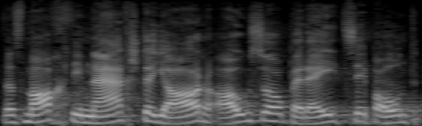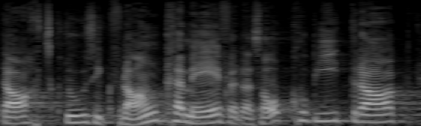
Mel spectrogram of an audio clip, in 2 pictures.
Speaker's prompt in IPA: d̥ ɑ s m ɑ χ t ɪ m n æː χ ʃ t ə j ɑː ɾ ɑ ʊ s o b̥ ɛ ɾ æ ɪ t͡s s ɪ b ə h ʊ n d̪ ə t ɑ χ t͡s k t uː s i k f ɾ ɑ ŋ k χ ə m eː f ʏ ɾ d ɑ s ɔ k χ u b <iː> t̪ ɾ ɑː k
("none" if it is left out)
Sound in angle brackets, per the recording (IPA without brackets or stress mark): iː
